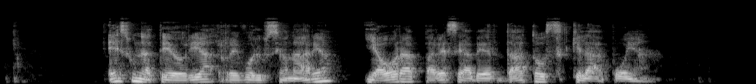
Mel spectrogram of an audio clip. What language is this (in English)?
Spanish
